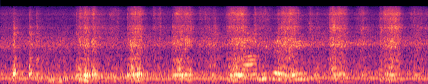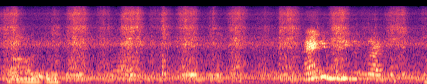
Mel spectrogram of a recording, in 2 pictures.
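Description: White radish (mooli) being grated by hand on a metal grater over a steel bowl: a regular run of rasping strokes, about two or three a second.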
